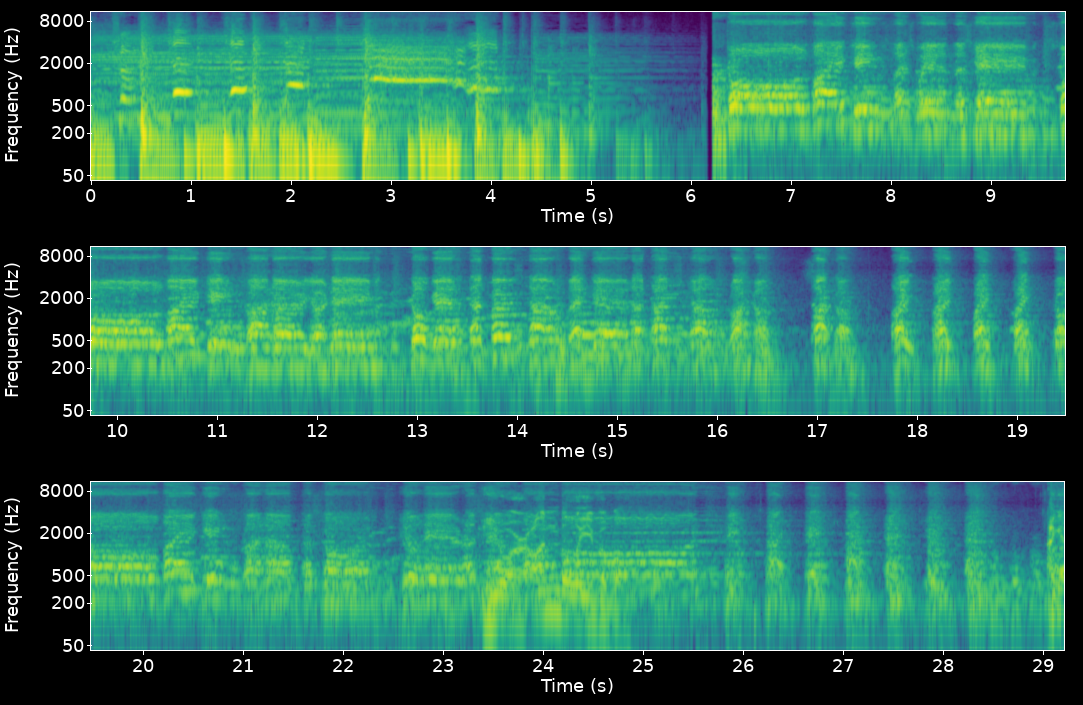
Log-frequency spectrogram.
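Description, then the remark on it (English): An old recorded Vikings football team cheer plays loudly and continuously, a dense, bright stretch of voices and music after a brief opening section that cuts off around five seconds in. “Isn't that like the whitest cheer you've ever heard in your life?”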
